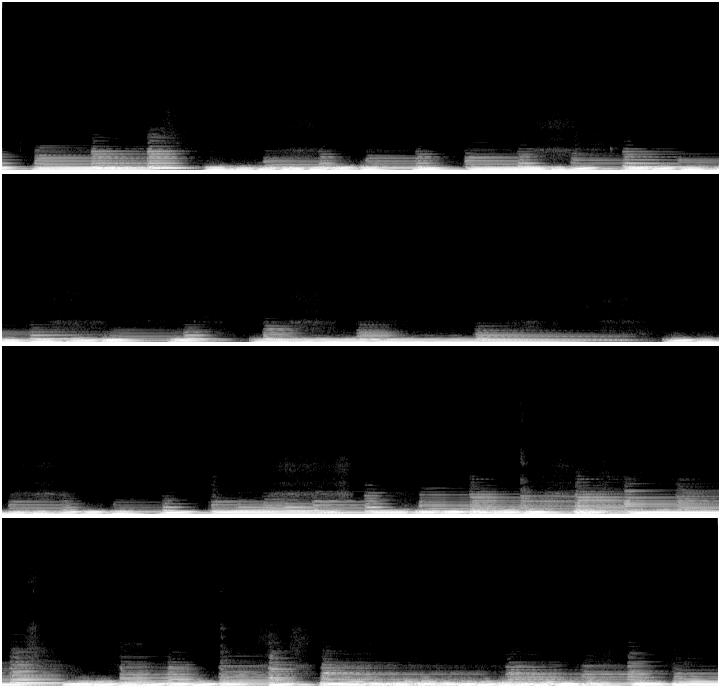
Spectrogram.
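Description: Tuba solo with piano accompaniment: a line of short, separated low notes over piano chords, with a long held low note near the middle that fades away into a brief break before the playing resumes.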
